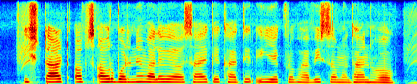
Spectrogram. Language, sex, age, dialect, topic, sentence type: Bhojpuri, female, <18, Western, banking, statement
